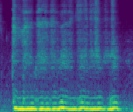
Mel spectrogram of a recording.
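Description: A woman's voice holding one steady, slightly wavering low note for about a second and a half, a vocalised sound rather than words.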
